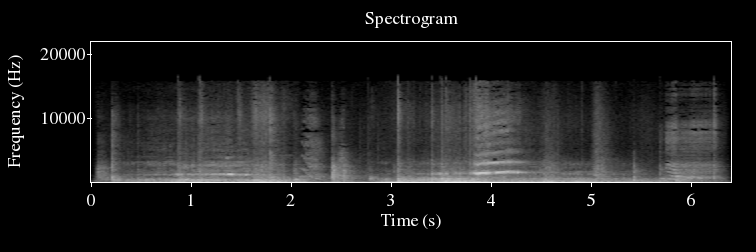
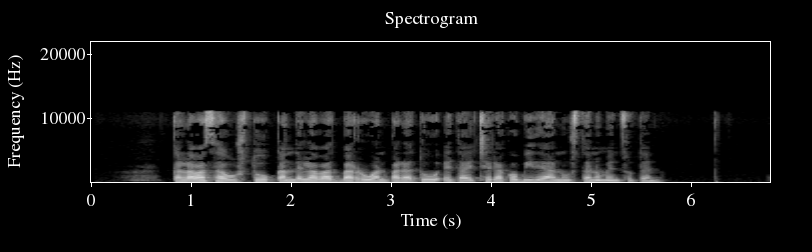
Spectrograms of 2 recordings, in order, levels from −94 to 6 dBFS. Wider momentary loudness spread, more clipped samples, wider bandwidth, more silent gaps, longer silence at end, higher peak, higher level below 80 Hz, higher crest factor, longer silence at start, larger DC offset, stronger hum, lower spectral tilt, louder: first, 16 LU vs 11 LU; neither; first, 16.5 kHz vs 12 kHz; neither; second, 0.1 s vs 1.15 s; about the same, -8 dBFS vs -6 dBFS; first, -36 dBFS vs -74 dBFS; about the same, 20 dB vs 18 dB; second, 0.05 s vs 0.8 s; neither; neither; first, -5.5 dB/octave vs -4 dB/octave; second, -28 LUFS vs -23 LUFS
